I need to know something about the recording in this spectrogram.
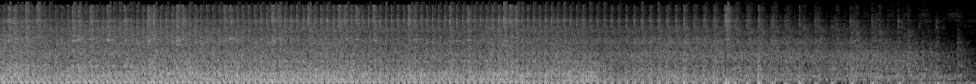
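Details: Speedex 1630 garden tractor driving under its own power after a new carburetor and a reused head gasket: a fast, uneven chattering beat of about 200 per minute that fades toward the end, single cylinder running rough; cause suspected, not confirmed.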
